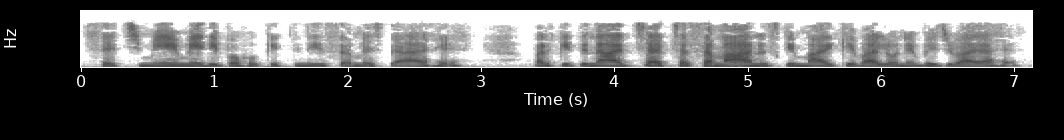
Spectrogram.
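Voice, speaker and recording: A woman's voice: a little high, steady tone, a little slow, vocal fry, dry recording, muffled recording. A woman playing a fond, effusive middle-aged mother-in-law in a Hindi moral story cartoon. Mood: delighted.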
